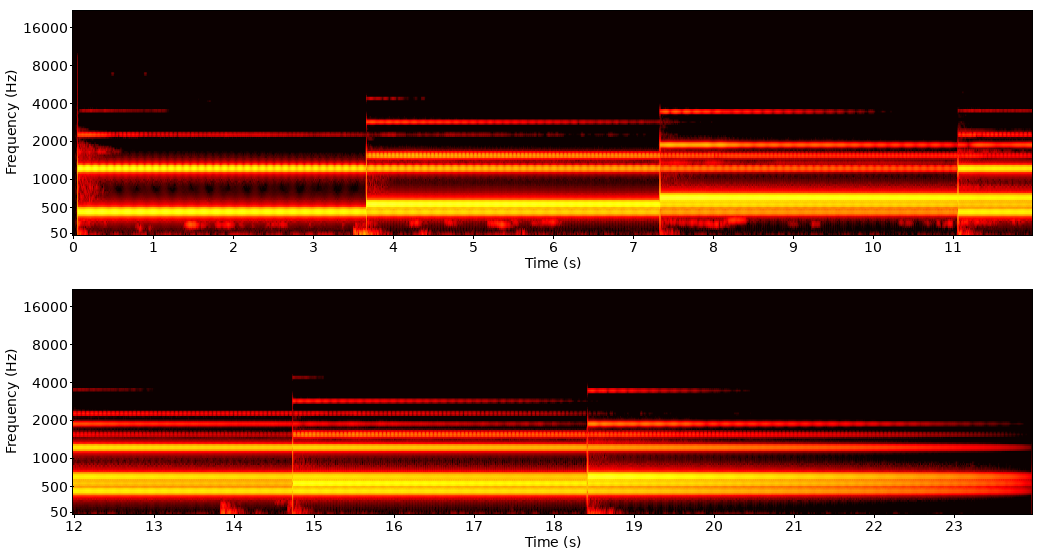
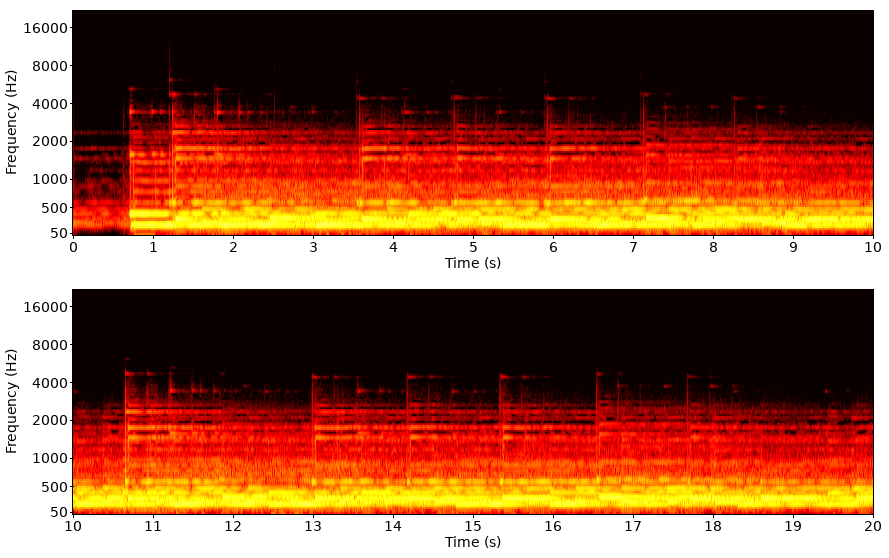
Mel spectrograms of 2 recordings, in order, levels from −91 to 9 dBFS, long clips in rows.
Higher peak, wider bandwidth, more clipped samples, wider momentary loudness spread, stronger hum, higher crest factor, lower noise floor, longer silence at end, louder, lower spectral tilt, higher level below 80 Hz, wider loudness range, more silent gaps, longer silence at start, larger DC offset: second, -6 dBFS vs -2 dBFS; about the same, 3.7 kHz vs 3.6 kHz; neither; first, 8 LU vs 2 LU; neither; about the same, 10 dB vs 10 dB; about the same, -44 dBFS vs -41 dBFS; first, 0.45 s vs 0 s; second, -16 LUFS vs -13 LUFS; second, -6.5 dB/octave vs -11 dB/octave; second, -58 dBFS vs -48 dBFS; first, 4 LU vs 1 LU; neither; second, 0.05 s vs 0.7 s; neither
